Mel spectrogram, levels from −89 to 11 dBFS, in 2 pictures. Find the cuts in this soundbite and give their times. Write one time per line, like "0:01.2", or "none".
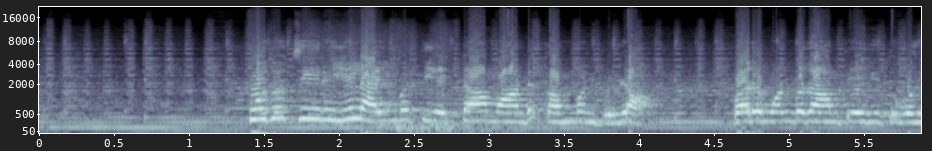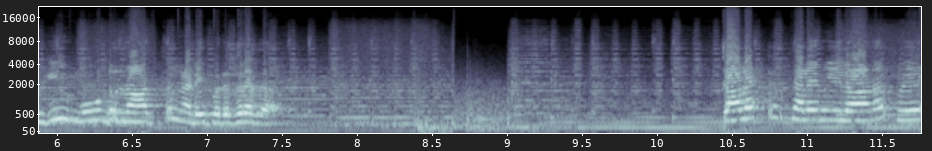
0:00.9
